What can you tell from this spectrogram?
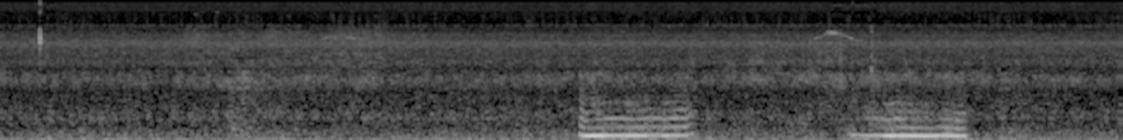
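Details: Sleeping Siberian cat snoring in a quiet room. Two drawn-out, low buzzing snores, each about a second long and roughly three seconds apart, with faint background hiss between breaths.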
